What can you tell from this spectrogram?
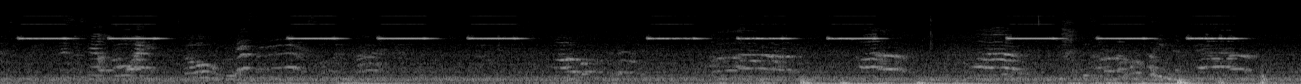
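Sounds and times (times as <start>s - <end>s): smoke alarm beeping: 0.2s - 1.8s, 2.9s - 5.4s, 6.5s - 8.9s, 10.1s - 12.6s.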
